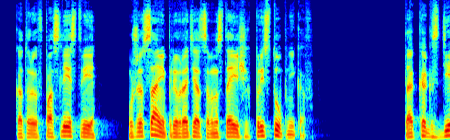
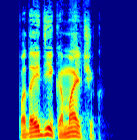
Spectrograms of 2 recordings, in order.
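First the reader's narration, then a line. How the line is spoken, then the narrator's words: Stern command. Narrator (Russian): строго приказал Пинкертон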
